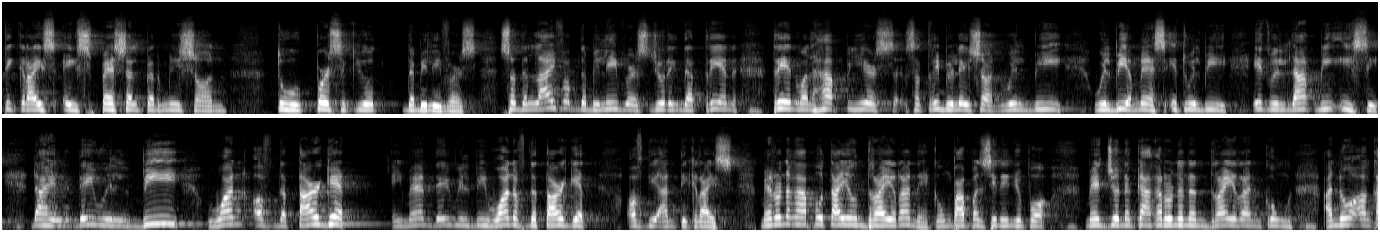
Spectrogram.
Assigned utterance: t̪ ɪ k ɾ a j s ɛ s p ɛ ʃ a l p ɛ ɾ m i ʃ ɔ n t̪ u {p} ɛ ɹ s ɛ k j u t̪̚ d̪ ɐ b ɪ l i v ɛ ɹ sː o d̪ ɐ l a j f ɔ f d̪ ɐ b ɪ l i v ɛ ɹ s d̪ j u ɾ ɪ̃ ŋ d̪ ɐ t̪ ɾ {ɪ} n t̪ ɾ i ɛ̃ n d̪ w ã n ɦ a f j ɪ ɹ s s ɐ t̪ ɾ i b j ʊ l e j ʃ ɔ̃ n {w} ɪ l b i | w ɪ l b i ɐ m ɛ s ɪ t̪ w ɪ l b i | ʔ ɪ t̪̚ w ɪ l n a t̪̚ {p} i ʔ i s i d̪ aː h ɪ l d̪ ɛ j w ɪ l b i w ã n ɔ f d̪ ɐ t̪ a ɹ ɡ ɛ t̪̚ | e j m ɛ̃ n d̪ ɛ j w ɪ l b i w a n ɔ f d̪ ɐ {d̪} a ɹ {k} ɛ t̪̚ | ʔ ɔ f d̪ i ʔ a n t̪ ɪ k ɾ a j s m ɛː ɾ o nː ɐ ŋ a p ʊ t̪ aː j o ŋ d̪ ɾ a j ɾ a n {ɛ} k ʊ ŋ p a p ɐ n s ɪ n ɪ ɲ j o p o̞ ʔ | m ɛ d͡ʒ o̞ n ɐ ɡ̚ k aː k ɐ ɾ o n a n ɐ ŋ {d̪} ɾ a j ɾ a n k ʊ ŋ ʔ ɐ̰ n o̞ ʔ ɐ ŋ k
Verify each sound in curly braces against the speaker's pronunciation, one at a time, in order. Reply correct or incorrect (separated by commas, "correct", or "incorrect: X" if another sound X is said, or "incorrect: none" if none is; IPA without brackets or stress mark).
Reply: correct, incorrect: i, correct, incorrect: b, incorrect: t̪, incorrect: ɡ, correct, correct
